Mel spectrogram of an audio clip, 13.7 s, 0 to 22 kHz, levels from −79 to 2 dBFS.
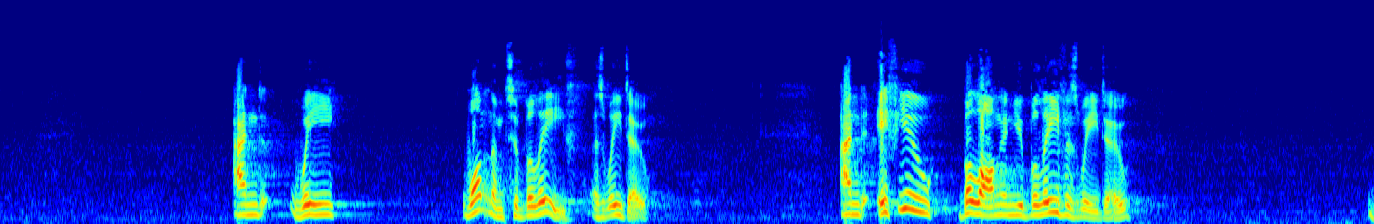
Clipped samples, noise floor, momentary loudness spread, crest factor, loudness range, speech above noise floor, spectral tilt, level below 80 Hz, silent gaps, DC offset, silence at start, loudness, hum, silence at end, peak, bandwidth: under 0.1%; -61 dBFS; 13 LU; 18 dB; 7 LU; 41 dB; -6.5 dB/octave; -64 dBFS; none; under 0.1%; 2.35 s; -21 LUFS; none; 0 s; -6 dBFS; 9.6 kHz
